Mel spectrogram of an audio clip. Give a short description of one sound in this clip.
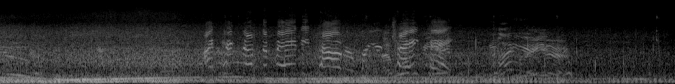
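A car engine hums and revs nearby.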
